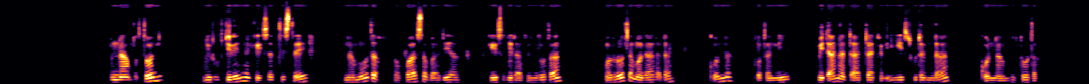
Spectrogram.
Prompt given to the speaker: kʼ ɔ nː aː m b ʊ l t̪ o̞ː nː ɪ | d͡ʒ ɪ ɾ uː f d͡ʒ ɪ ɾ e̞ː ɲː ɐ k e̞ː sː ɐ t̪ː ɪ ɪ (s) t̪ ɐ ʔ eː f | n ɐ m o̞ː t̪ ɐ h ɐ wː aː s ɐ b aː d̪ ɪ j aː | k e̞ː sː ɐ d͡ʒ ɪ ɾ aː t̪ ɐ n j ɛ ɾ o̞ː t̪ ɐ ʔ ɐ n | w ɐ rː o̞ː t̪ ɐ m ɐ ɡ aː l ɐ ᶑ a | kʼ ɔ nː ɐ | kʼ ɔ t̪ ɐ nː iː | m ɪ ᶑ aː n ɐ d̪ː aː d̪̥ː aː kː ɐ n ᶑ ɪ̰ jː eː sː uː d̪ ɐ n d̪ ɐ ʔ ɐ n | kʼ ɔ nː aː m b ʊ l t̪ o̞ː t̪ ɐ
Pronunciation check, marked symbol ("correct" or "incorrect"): correct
